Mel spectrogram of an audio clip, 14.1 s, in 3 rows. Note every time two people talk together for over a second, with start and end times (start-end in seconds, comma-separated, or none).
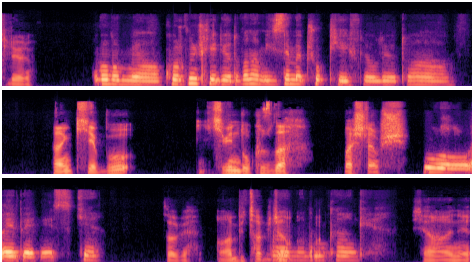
none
